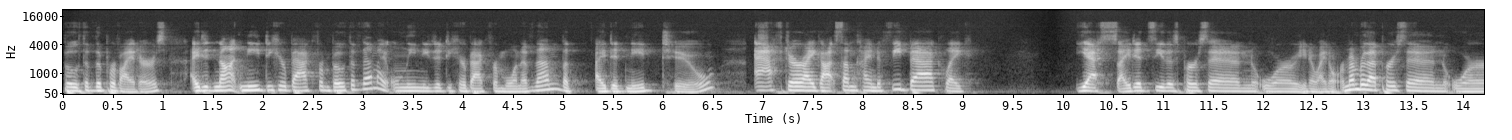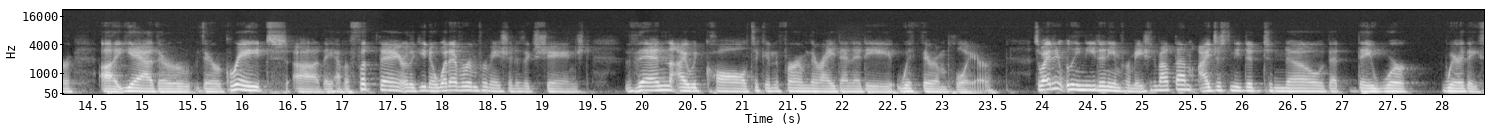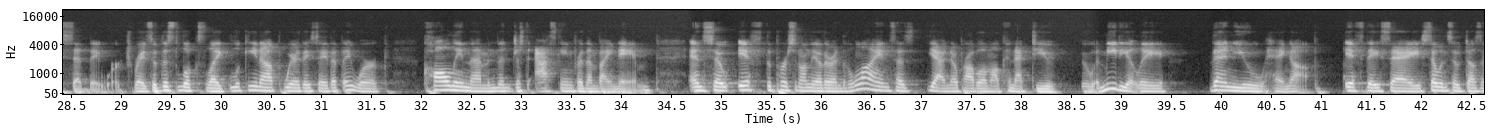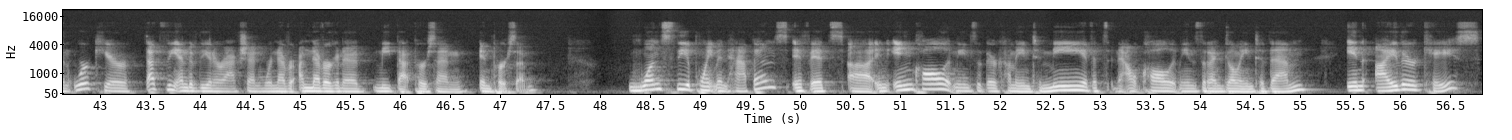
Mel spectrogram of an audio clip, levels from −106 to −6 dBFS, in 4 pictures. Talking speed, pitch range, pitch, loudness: 225 wpm, 130-175 Hz, 145 Hz, -19 LUFS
